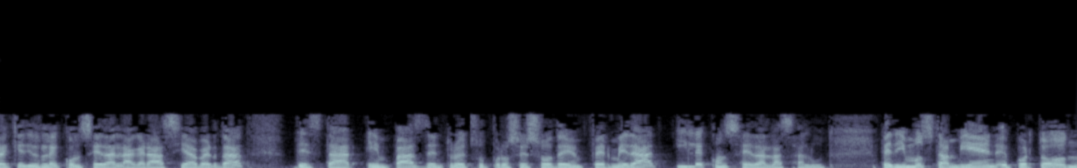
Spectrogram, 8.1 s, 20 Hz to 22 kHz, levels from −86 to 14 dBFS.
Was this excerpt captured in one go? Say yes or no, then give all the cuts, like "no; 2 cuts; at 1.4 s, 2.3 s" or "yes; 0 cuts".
no; 1 cut; at 3.5 s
